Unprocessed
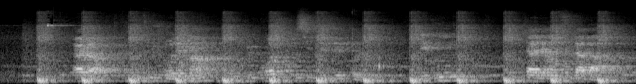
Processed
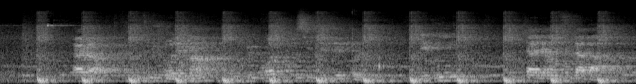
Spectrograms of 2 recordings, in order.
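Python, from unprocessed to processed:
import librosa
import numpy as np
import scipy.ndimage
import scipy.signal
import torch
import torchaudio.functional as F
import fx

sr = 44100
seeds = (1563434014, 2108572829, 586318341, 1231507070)

y = fx.band_squash(x, sr, depth_pct=40)
y = y * 10.0 ** (-3.0 / 20.0)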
